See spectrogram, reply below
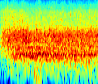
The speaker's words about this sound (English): Would you please welcome all four of them?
